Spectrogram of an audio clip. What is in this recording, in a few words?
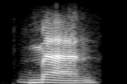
"man", Indian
